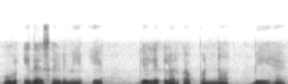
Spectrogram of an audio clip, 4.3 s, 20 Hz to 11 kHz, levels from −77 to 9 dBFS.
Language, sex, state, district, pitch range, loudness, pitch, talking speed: Hindi, female, Uttar Pradesh, Saharanpur, 215-235 Hz, -17 LUFS, 225 Hz, 150 wpm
